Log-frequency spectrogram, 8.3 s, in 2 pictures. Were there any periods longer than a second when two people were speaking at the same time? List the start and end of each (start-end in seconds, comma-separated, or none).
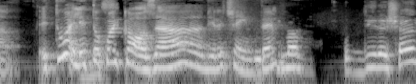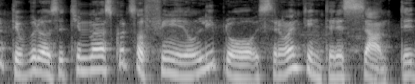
none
